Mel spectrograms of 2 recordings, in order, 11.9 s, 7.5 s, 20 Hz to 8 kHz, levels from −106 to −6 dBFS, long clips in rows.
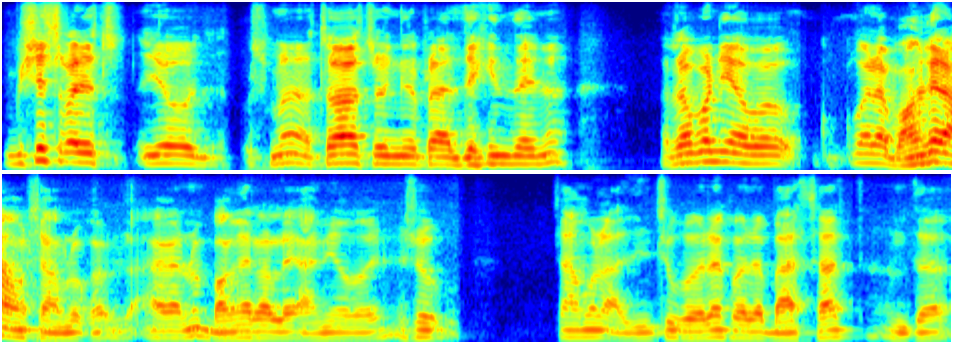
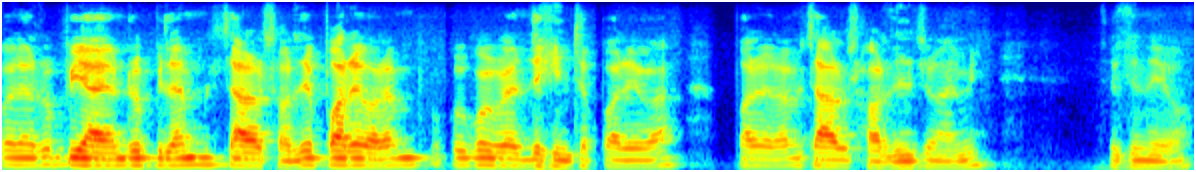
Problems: none marked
